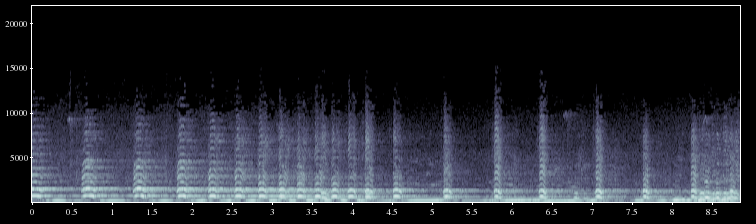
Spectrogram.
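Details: Gibbon calling, a long series of loud hooting notes repeated about every half second, each with rich overtones and some rising or sliding in pitch, with occasional faint clicks between notes.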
